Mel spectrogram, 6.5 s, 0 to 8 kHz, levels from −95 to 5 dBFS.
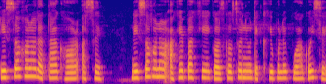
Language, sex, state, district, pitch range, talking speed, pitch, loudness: Assamese, female, Assam, Kamrup Metropolitan, 210-240 Hz, 90 wpm, 230 Hz, -17 LUFS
